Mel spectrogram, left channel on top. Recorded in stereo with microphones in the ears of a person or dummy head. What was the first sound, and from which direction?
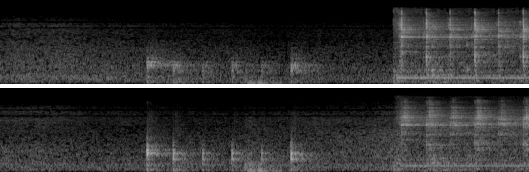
Knocking, 55° right (ahead or behind).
